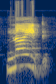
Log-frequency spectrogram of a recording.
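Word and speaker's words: knight: नाइट, KNIGST, इसका मतलब होता है योद्धा, KNIGST मतलब योद्धा होता है, और ये नाइट मतलब रात होता है, तो यहाँ पर इसमें के साइलेंट होता है, ठीक है।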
